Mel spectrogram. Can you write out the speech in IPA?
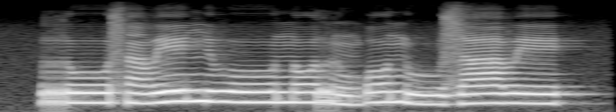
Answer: r oː˨ s ã˨ β eː˦ ŋ ɪ˦ β oː˦ n ɔ˦ r ũ˨ ɓ ɔ˦ n uː˨ z aː˦ β e˦

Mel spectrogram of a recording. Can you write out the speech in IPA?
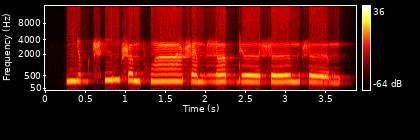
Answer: ɲ ɛ b ʈ͡ʂʰ i m ʂ œ m xʷ œ̃ː ʂ ɛ m ɮ œ b d øː ɬ øː m ɬ øː m

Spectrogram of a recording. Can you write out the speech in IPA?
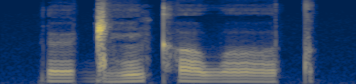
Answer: ɾ ø ɡ͡ǁ ẽ kʰ ʌ w ɤ t

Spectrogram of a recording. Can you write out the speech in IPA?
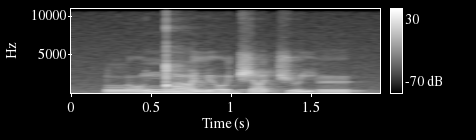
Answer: lː ɔ˨˥ ŋ͡ǃ ɑ˥˧ lʲ ɔ˥ d͡ʒ ɑ˥˧ t͡ʃ ɵ˥˧ j ø˥

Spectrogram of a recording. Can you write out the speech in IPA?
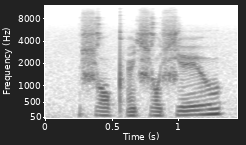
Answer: ɕ ɔ pʼ ɛ̃ ɕ ɔ ɕ e ʊ̯

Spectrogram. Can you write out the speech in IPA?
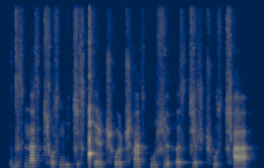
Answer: d ə̤˦ s n a˧ s t͡ɕʰ o˨ s ŋ e̤˦˨ t͡ɕ ə̤˧ s ǃʰ eː˨ ʈ͡ʂʰ ʊː˨ ʈ͡ʂʰ ã˨ s p u˨ ɕ ø˦ h əː˨ s t͡ɕ əː˧ s ʈ͡ʂʰ u˨ s t͡ɕʰ a˨

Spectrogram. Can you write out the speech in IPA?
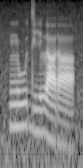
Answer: n u˦ d i˧ l a˨ ɾ a˨

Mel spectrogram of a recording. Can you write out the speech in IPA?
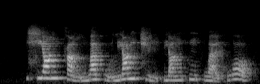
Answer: ɕ j ɑ˥ ŋ k ɑ̰˨˩ ŋ m w ä˥˩ p ṵ˨˩ l j ɑ˥ ŋ t͡ɕ y̰˨˩ n t̪ j ɑ˧˥ ŋ k ʊ˧ ŋ f w a̰˨˩ ɪ̯ p w ɔ˥˩

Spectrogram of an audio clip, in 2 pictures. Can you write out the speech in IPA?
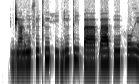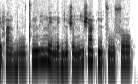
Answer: d͡ʒ ã˨ ɣ ũ˨ s ĩ˦ tʰ ĩ˦ h i˨ ɡ ĩ˦ t i˦˨ ɓ aː˨ ɓ aː˦ kʷ ũ˦ h o˦ ɣ e˨ f ã˨ ɡ͡b uː˨ tʰ ĩ˦ β i˦ m e˨ n e˨ ɡ ĩ˨ ʃ ɔ˨ ɲ i˦ ʃ ã˦ k ĩ˨˦ t͡s uː˨ s o˦

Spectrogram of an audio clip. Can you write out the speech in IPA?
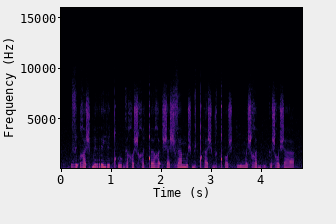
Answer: z i ʔ ʁ a ʃ ɓ e r e j e ǃʼ u ɡ ɛ χ ɔ ʃ χ ɛ ǃ ɜ ʁ ɛ ʔ ʃ a ʃ z a m u ʃ d i ǃʰ a ʃ d u ǃʰ ɔ ʃ k i m ɜ ʃ ʁ ɛ bʱ i k ɜ ʃ ʁ u ʃ a

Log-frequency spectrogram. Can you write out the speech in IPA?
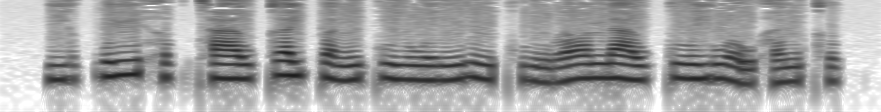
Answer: j ʊ˨˥ k̚ w yː˥ h ʊ˧ k̚ t̪ʰ aː˧ w k ɐ˥ j p ɐ˨˥ ŋ kʷ iː˨ w ɪ˨˥ ŋ ɪ˨ ŋ kʷʰ ɪ˨˩ ŋ l ɔː˧ n aː˨˧ w k uː˧ j w o˨˩ w h ɐ˧ n kʰ ʊ˧ k̚

